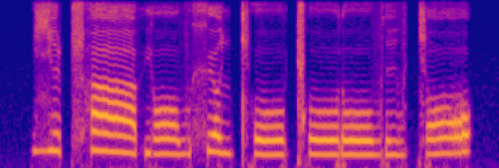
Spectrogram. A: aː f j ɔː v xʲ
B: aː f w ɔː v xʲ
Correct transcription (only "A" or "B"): A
